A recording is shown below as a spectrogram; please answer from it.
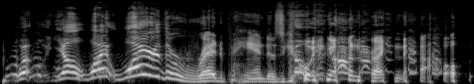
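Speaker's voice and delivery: high, slow baffled voice; puzzled high squeak; confused viewers. Retold or imitated. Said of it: "I saw a lot of people going".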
